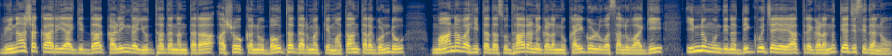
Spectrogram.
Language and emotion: Kannada, neutral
